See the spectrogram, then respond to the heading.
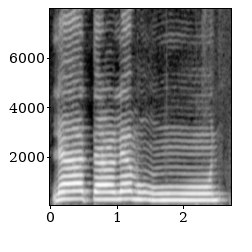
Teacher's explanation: ലാമിൻ്റെ കൂടെ അലിഫ് മദ് വന്നു, 2 കൗണ്ട് മാത്രം നീട്ടി കൊടുക്കുക. ഐൻ കൊൽക്കല ലെറ്ററില്ലാത്തത് കൊണ്ട് ഹാഫ് സുക്കൂന് കൊടുക്കാനായിട്ട് ശ്രദ്ധിക്കുക.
